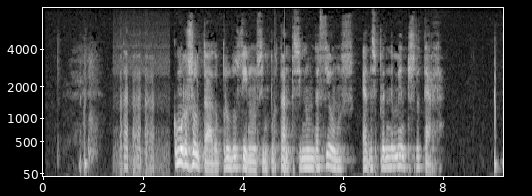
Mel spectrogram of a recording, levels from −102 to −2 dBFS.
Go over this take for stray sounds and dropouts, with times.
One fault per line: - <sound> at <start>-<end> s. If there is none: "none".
- laugh at 1.5-2.2 s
